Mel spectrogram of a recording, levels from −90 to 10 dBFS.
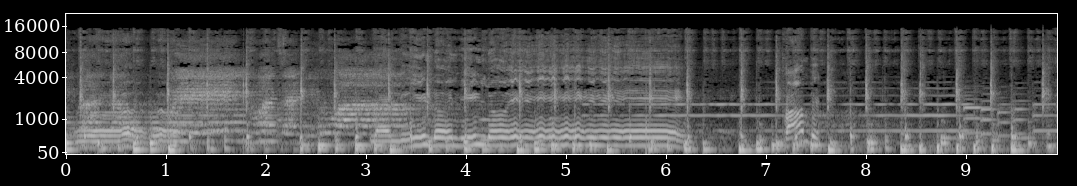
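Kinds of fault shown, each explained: Overlapping chunks: each new block of audio begins slightly before the previous one finished, so about 25 ms of sound is played a second time at the join. It shows as a brief stutter-click at 1.77–1.80 s and again at 5.80–5.82 s, about 4 s apart, matching a steady chunk length. Unlike a dropout, nothing is missing; the sound repeats, nudging everything after it slightly later.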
